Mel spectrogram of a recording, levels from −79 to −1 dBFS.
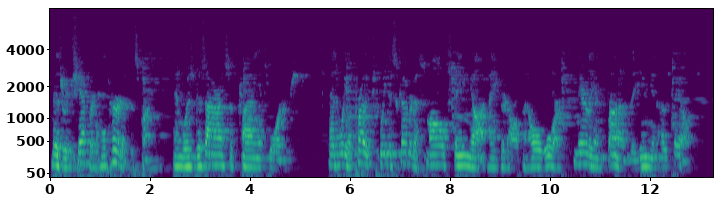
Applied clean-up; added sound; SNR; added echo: classical method WPE with log-MMSE.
